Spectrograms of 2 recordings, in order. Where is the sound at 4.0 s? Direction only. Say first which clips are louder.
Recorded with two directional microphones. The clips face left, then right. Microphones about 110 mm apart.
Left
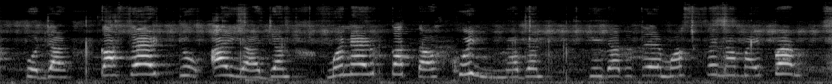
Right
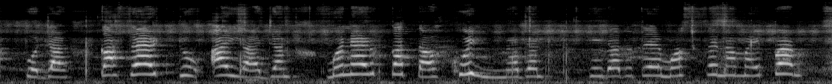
Right 2 dB; 15° left (ahead or behind).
